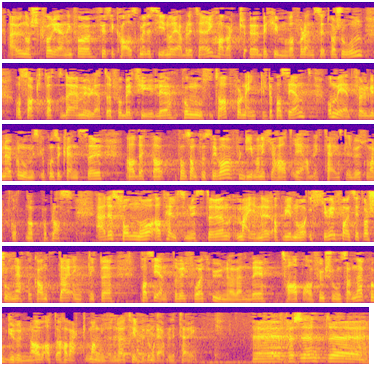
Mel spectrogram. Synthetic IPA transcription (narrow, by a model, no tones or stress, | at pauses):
ʔæ̰nːɔʂkfɔɾeːnɪŋfɔɾfʏsɪkʰɑːlɪskmɛd̪ɪsiːnɔɾɛhɑbɪlɪt̪ʰeːɾɪŋɦɑɾʋæʈːbəçʏmɾɑfɔɖɛnːsɪt̪ʉʋɑʂuːnn̩ʔɔsɑkt̪ɑt̪d̪ɛæɾmʉːlɪheːt̪əɾfɔɾbət̪ʰyːd̪lɪəpʰɾʊɡnuːsət̪ʰɑːpfɔɖɛnɛ̰ŋkəlt̪əpʰɑsɪɛnt̪ɔmeːd̪fœlɡənəœkʊnuːmɪskəkʰʊnsəkʰʋɛnsəɾʔɑʋd̪ɛt̪ːəpʰɔsɑmfʉnsnɪʋoːfɔɖiːmɑnɪçːəhɑɾɛt̪ɾɛhɑ̰bɪlɪt̪ʰeːɾɪŋst̪ʰɪlbʉːd̪sɔmʋæʈːɡɔt̪ːnɔk̚ːpʰɔpʰlɑ̰sʔæ̰ɖɛsɔnːoːʔɑt̪hɛlsəmɪnɪst̪əɾənmæɪnəɾɑ̰t̪ʋɪnoːʔɪçːəʋɪlfoːɛnsɪt̪ʋɑʂuːnɪɛt̪ːəɾkʰɑnt̪d̪æɾɛ̰ŋkəlt̪ə | pʰɑsɪɛnt̪əɾʋɪlfoːɛɪt̪ʉnœd̪ʋɛnd̪ɪt̪ʰɑːpɑ̰ʋfʉŋkʂuːnsɛʋnəpʰɔɡɾʉnːɑʋɑ̰t̪̚d̪ɛɦɑɾʋæ̰ʈːmɑŋlənət̪ʰɪlbʉːd̪ɔmɾɛhɑbɪlɪt̪ʰḛːɾɪ̰ŋ | pʰɾɛsɪd̪ɛnt̪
